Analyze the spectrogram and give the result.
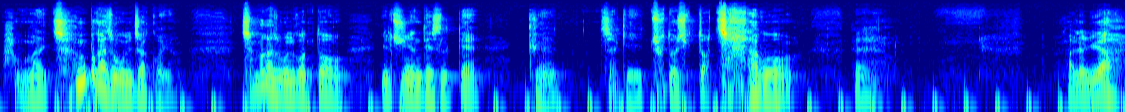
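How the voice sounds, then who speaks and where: A middle-aged pastor preaches a sermon in a church, folksy and emphatic, now and then imitating loud wailing cries. His voice is gravelly and rough with a husky, breathy edge. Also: medium pitch, lively intonation, unhurried, pauses often. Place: church sanctuary.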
